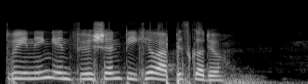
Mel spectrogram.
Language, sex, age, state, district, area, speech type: Sindhi, female, 18-30, Rajasthan, Ajmer, urban, read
